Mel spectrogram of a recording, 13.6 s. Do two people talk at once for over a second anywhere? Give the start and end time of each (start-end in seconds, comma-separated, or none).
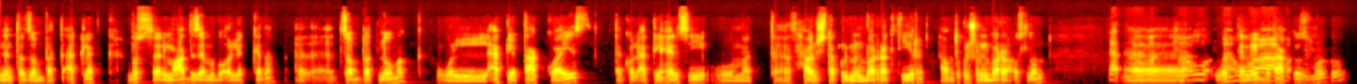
11.2-12.9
